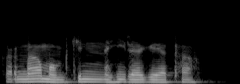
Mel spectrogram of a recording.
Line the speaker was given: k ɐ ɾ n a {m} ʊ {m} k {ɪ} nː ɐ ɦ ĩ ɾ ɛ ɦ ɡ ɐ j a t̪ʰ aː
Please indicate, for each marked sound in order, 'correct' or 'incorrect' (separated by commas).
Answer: correct, correct, correct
